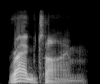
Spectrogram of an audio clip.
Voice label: "ragtime", British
